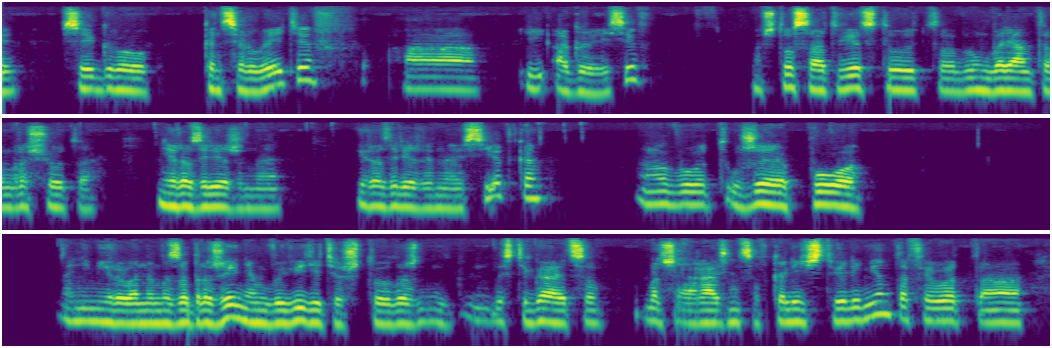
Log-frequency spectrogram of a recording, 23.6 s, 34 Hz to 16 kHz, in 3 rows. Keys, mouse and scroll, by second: 9.0 click, 10.5 click, 14.1 right click.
